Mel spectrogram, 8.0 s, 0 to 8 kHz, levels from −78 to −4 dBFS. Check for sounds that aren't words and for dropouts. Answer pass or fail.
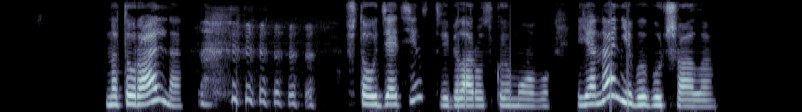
fail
